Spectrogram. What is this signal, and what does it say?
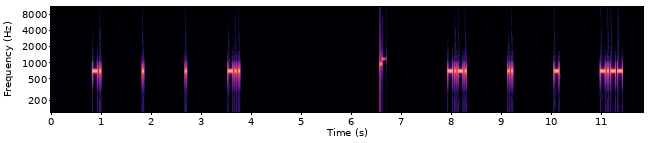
Morse code, heard as a keyed tone, about 36 wpm, spaced as for 10 wpm, 700 Hz. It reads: NEED CITY
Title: 8x Character Spacing - Top 300 Words - 35wpm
